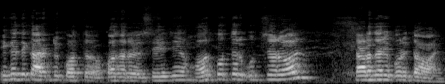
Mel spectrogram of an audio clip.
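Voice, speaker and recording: A man with a high, slightly fast and somewhat bright voice leads a Quran reading class. He quizzes his students with short, repeated questions and waits for them to answer in unison, in a call-and-response lesson.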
